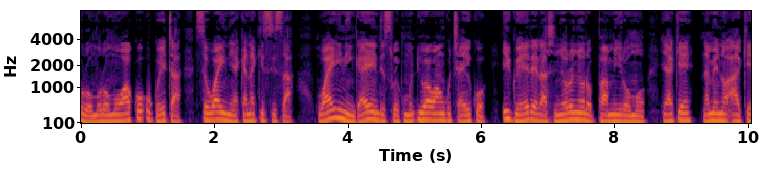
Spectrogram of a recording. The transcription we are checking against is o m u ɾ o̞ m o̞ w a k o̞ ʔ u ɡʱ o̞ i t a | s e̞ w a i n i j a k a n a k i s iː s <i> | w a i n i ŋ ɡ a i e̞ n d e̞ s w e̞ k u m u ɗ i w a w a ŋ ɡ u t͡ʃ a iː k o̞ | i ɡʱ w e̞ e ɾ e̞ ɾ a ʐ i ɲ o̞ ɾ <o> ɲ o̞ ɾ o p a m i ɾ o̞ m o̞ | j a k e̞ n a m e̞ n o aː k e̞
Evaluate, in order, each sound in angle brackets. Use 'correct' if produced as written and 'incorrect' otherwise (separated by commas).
incorrect, correct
